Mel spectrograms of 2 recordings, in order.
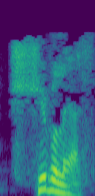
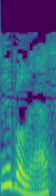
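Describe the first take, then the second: First: The word begins with an 'sh' sound. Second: The word begins with a plain 's' sound. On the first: The speaker can make the sh sound. The speaker calls it right. "but they couldn't say Shibboleth" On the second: The speaker cannot make the sh sound. The speaker calls it wrong. "They could say it Sibboleth"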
